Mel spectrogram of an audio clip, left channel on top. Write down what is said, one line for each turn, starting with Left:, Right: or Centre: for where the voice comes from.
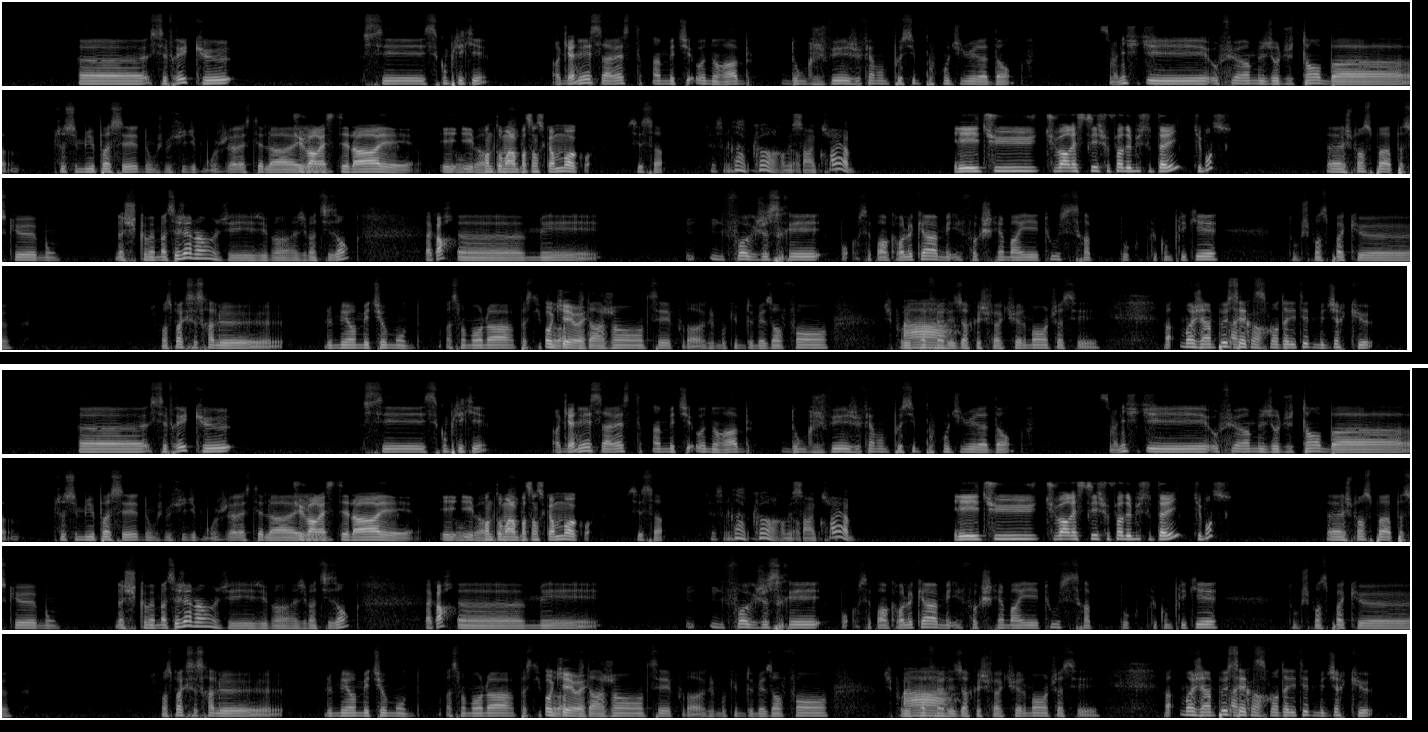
Left: euh, c'est vrai que c'est c'est compliqué,
Right: Ok?
Left: mais ça reste un métier honorable, donc je vais je vais faire mon possible pour continuer là-dedans.
Right: C'est magnifique.
Left: Et au fur et à mesure du temps, bah ça s'est mieux passé, donc je me suis dit bon, je vais rester là
Right: Tu
Left: et
Right: vas rester là et, et,
Left: on verra
Right: et prendre
Left: pour
Right: ton
Left: la
Right: mal
Left: suite.
Right: en patience comme moi, quoi.
Left: C'est ça, c'est ça, c'est
Right: D'accord,
Left: ça. Je me suis dit, on
Right: mais
Left: verra
Right: c'est
Left: pour
Right: incroyable.
Left: la suite.
Right: Et tu, tu vas rester chauffeur de bus toute ta vie, tu penses?
Left: Euh, je pense pas, parce que bon, là je suis quand même assez jeune, hein, j'ai j'ai 20 j'ai 26 ans.
Right: D'accord?
Left: Euh, mais u- une fois que je serai, bon, c'est pas encore le cas, mais une fois que je serai marié et tout, ce sera beaucoup plus compliqué. Donc je pense pas que je pense pas que ce sera le le meilleur métier au monde à ce moment-là, parce qu'il faudra
Right: Ok,
Left: plus
Right: ouais.
Left: d'argent, tu sais, il faudra que je m'occupe de mes enfants. Je pourrai
Right: Ah,
Left: pas faire les heures que je fais actuellement, tu vois. C'est, enfin, moi j'ai un peu
Right: d'accord.
Left: cette mentalité de me dire que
